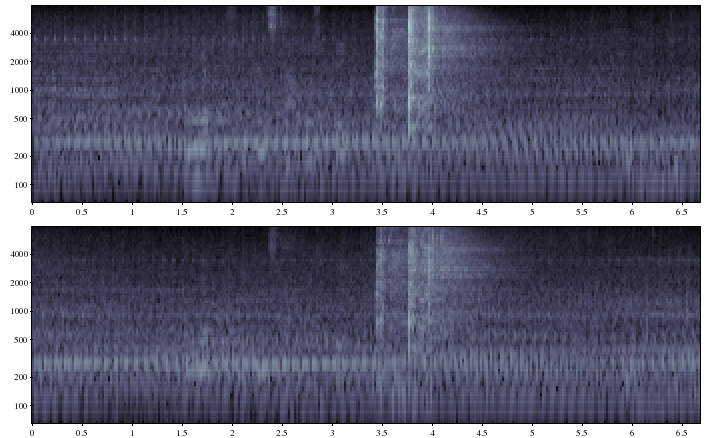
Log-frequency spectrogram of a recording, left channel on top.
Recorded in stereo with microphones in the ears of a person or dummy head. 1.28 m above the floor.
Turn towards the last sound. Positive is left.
turn(degrees=75)  # may be behind; listen again after turning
